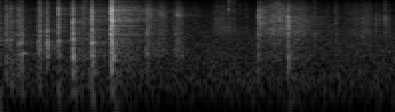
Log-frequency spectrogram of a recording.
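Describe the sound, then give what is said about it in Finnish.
Right-handed Fiskars scissors cutting: a quick run of crisp, faint snips, then a short pause and a few more scattered cuts. “Ainakin sakset täytyy äänittää. Fiskarsin sakset, oikeakätisten.”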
